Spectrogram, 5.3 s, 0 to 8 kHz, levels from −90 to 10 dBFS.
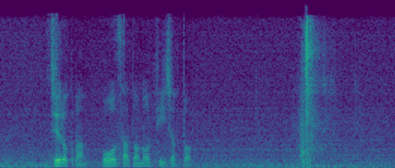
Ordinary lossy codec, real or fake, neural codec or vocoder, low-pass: AAC, 32 kbps; fake; codec, 16 kHz, 0.8 kbps, ZipCodec; 7.2 kHz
